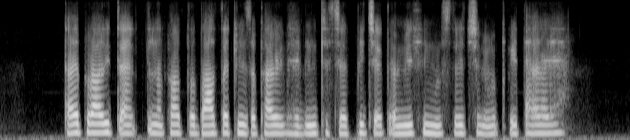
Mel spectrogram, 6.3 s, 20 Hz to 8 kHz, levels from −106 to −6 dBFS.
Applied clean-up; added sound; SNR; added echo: neural diffusion model UNIVERSE++.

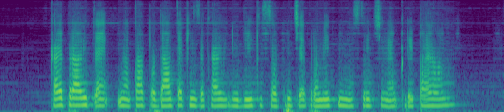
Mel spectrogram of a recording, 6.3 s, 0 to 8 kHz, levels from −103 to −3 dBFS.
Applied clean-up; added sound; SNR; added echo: neural separator model SepFormer DNS4.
